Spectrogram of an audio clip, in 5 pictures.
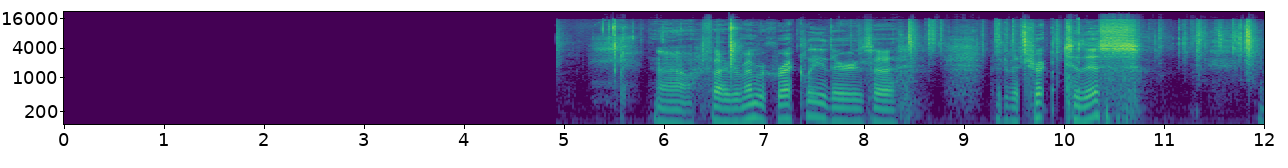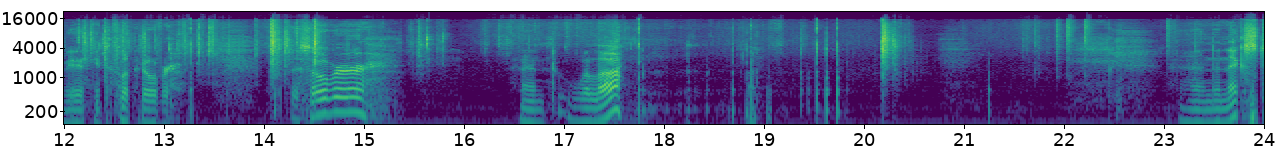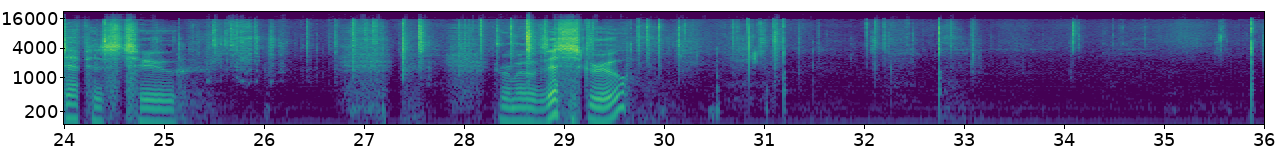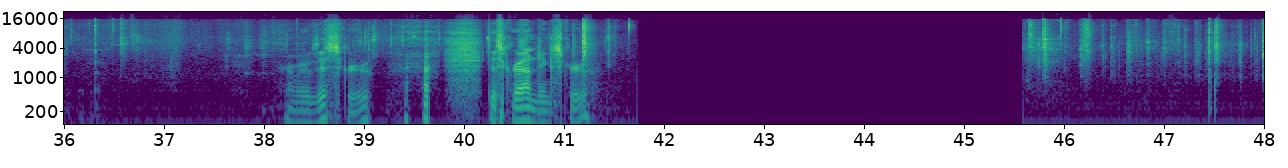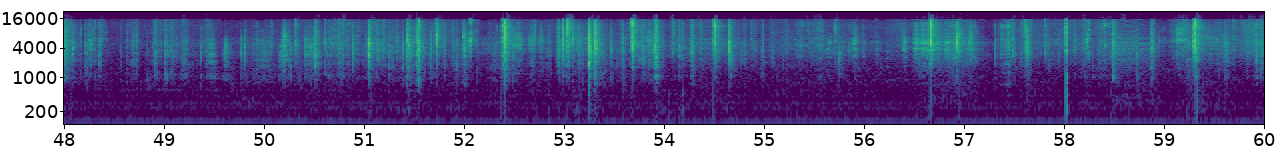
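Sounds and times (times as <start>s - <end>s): low steady hum: 5.0s - 41.8s, 45.6s - 60.0s
keyboard parts clicking and rattling: 8.2s - 15.8s, 45.6s - 60.0s.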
